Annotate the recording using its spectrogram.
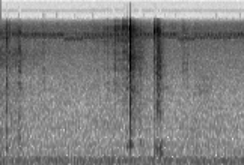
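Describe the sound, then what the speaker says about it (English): Scissors trim a stamped paper fruit basket shape for a handmade card, giving a few quiet snips and crisp paper cuts with a sharp click near the middle, against a faint room hiss. "Then you're just going to trim out your fruit basket,"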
